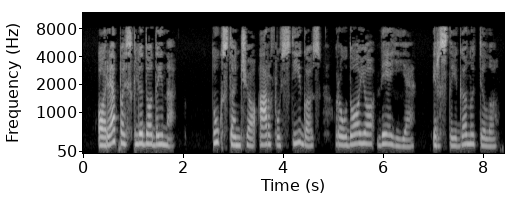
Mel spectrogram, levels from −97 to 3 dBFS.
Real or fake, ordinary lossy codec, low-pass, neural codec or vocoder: real; MP3, 32 kbps; 10.8 kHz; none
